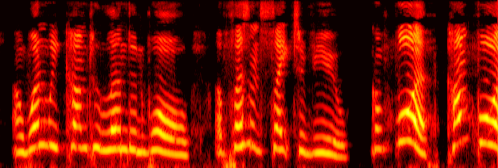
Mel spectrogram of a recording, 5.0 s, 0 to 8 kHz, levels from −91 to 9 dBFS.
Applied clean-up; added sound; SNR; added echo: neural mask model Resemble Enhance denoiser.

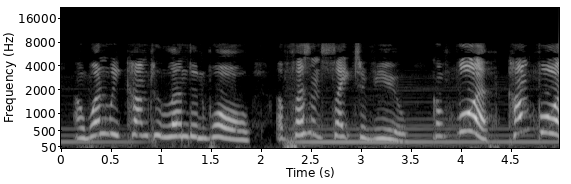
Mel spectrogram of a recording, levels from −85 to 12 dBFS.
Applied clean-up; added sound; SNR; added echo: none; Bowed string instrument; 18 dB; none.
